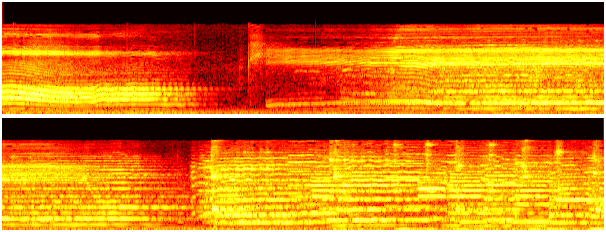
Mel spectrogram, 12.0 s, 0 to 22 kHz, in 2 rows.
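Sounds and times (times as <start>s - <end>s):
opera singing long held note: 2.6s - 12.0s.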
